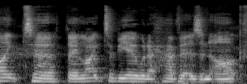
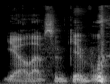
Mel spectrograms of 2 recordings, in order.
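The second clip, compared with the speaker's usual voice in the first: whispered reply; 3 semitones higher, 4 dB quieter than usual. Retold or imitated. Acting out the dog answering.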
